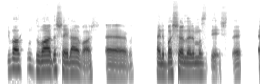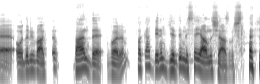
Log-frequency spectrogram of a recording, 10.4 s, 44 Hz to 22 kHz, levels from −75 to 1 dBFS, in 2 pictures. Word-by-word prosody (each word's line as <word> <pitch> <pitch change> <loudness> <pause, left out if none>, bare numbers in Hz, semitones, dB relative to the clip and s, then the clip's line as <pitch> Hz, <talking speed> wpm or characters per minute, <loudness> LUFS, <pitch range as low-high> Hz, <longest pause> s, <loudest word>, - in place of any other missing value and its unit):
Bir 130 - -14
baktım 140 -1 +2
duvarda 125 +1 +5
şeyler 115 -3 +1
var, 90 - -4
eee, 90 -2 0 0.6
hani, 100 -2 -2
"başarılarımız" 105 -2 -1
diye, - - -9
işte, - - -10 0.4
eee, - - +1
orada 110 +2 -1
bir 125 -1 -5
baktım 120 +7 0 0.3
ben 135 -2 +3
de 100 - 0
varım 100 - -2
fakat 140 0 -5
benim 140 +3 0
girdiğim 130 +3 0
liseyi 135 +4 -2
yanlış 115 0 +4
yazmışlar. 90 - +1
120 Hz, 135 wpm, -24 LUFS, 105-140 Hz, 0.6 s, duvarda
